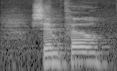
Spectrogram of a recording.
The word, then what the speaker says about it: Simcoe: do you pronounce that i thought it was sim yeah simcoe that's an e simcoe centennial chinook cascade and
